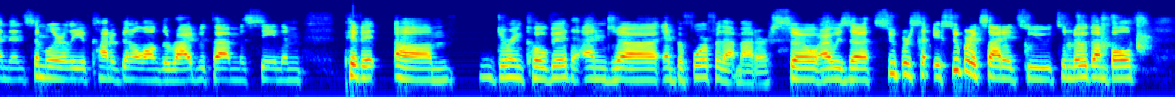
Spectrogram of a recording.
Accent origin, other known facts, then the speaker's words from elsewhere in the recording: Chicago, Illinois, United States; We grew up together in Lincoln Park in Chicago.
